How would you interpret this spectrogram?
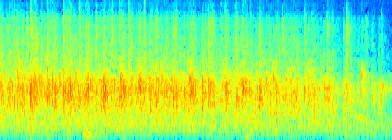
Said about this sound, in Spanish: a quien les pido que le demos un fuerte aplauso de bienvenida.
